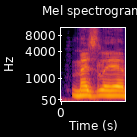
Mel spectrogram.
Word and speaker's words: Meslier: I don't think Meslier silent S will be with us forever.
